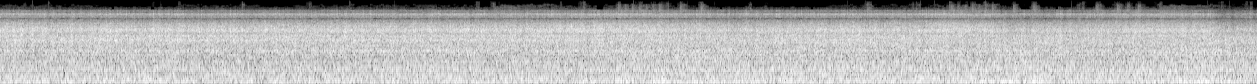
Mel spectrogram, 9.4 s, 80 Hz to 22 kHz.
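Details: 1965 Ford Galaxie 500 project car, newly revived: a steady, even V8 roar holds a constant speed with no knocks or misses. The engine sounds healthy and smooth.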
